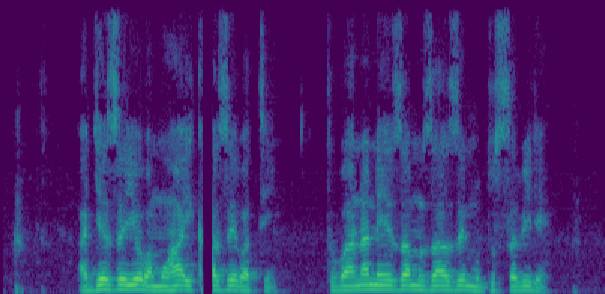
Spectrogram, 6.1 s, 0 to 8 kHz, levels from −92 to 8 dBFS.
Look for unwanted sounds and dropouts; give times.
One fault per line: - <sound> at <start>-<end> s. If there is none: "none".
- dropout at 2.0-2.1 s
